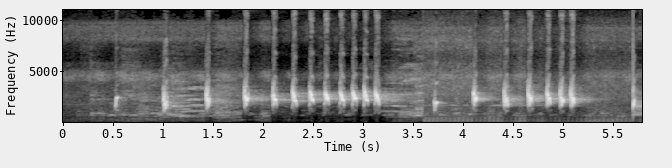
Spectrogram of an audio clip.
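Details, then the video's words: Yellow-vented bulbul calling clear, ringing chirps in fast repeated series that speed up into close runs. A low humming noise enters midway. The song is used to lure caged birds into answering. "trucuk gacor ngalas full suara alam ampuh buat pancingan agar bunyi"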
